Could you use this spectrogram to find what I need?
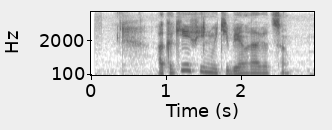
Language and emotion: Russian, neutral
